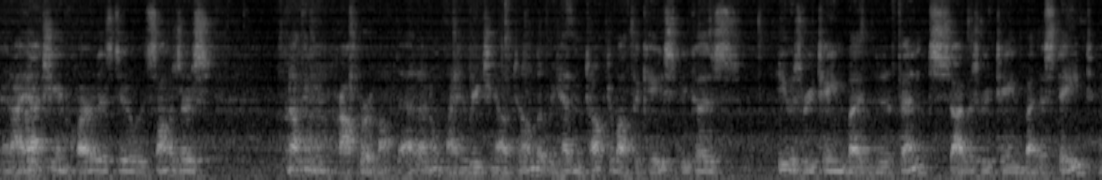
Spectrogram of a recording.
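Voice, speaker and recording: A man testifying as an expert witness in court, measured and hesitant with many fillers, in a courtroom recording. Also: low-pitched, steady tone. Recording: distant echoey courtroom mic with noise.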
